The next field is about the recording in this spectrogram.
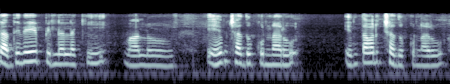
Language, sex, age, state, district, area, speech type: Telugu, female, 30-45, Telangana, Ranga Reddy, rural, spontaneous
